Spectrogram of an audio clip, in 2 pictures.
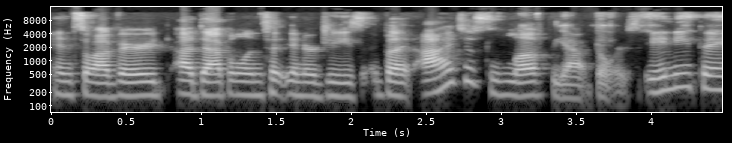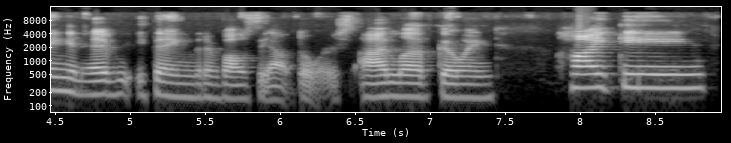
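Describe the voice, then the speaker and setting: A young woman wrestler with a Southern US accent chats as a guest in a relaxed interview, laughing a lot and stretching out her words. Her voice sits on the low side, and she speaks at a moderate pace.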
